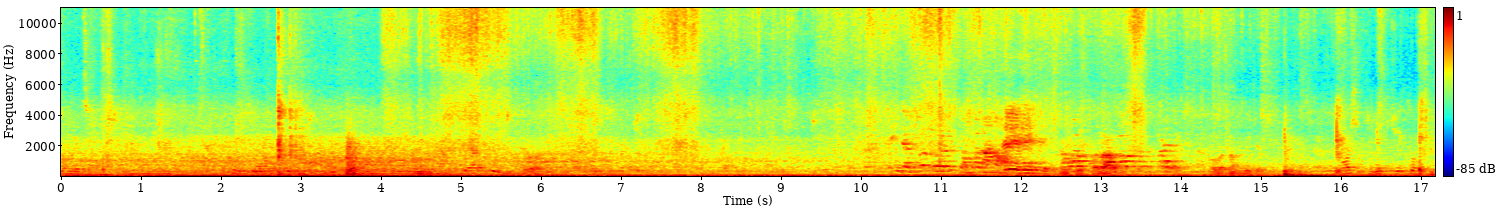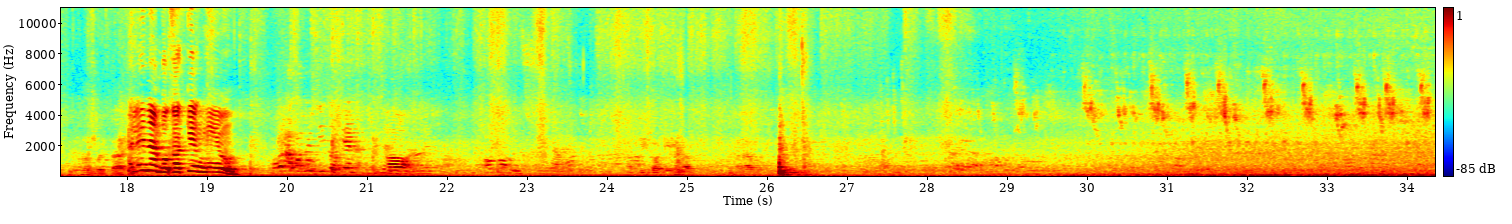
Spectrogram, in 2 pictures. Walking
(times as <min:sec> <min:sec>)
0:03.1 0:28.6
